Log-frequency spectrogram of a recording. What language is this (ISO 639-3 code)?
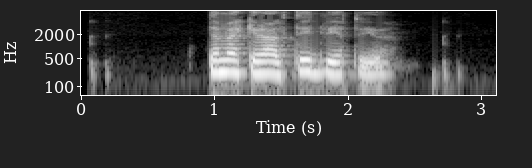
swe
